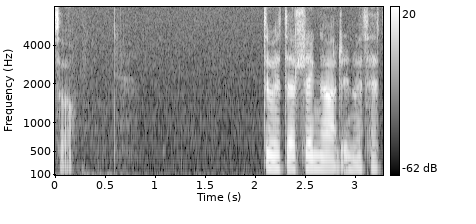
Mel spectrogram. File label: "llengar", Welsh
